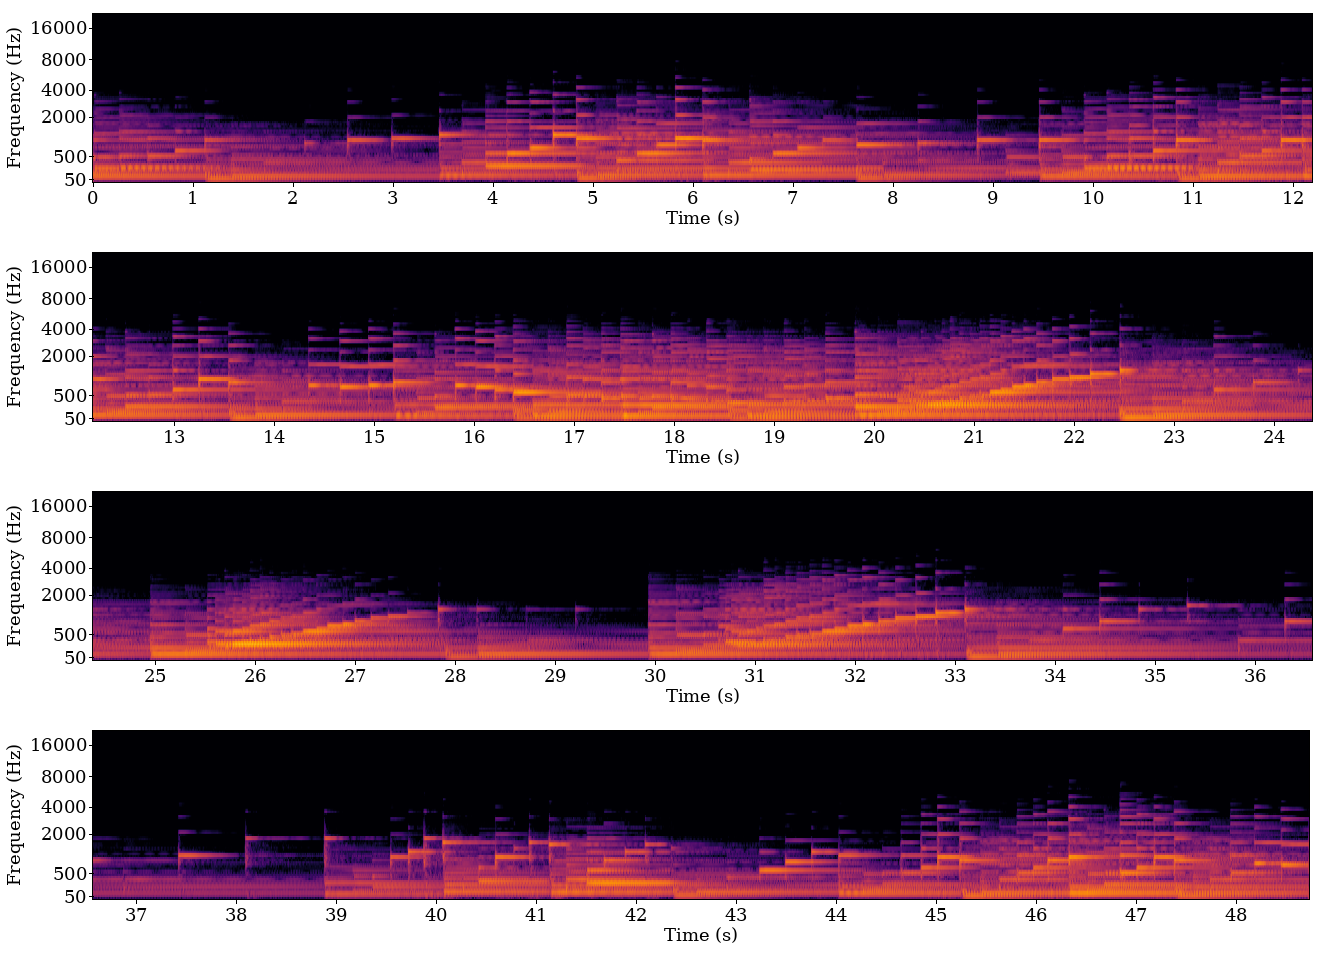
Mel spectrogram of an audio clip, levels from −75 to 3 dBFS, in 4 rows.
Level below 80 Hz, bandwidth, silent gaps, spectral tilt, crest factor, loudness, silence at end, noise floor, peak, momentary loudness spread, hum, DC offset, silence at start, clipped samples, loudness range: -40 dBFS; 5.4 kHz; none; -9.5 dB/octave; 16 dB; -24 LUFS; 0 s; -44 dBFS; -8 dBFS; 14 LU; none; under 0.1%; 0 s; under 0.1%; 10 LU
